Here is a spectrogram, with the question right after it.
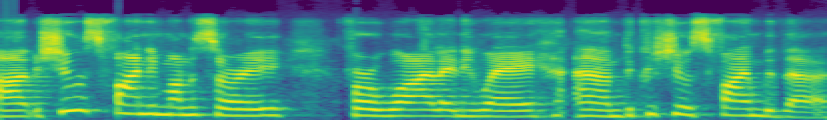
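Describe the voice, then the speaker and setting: Speaking very fast with an American accent, a woman uses ordinary pitch variation on a very clean recording with a silent background. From Western Australia, Perth. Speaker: education founder. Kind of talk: interview.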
